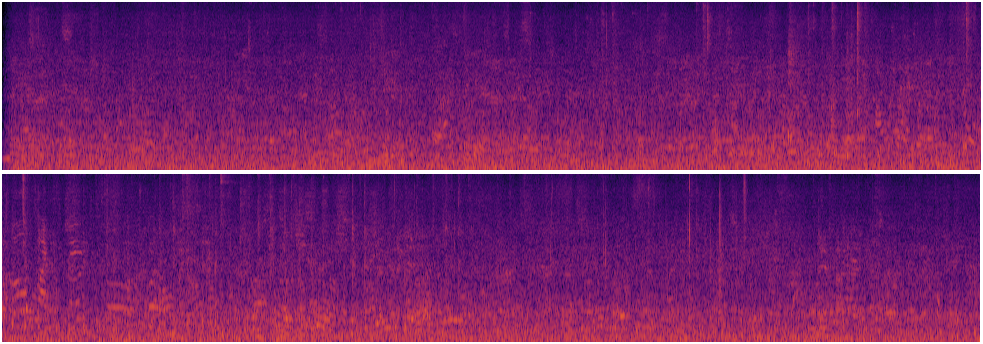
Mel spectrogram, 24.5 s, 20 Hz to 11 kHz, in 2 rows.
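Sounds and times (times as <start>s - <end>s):
airport baggage claim interior ambience in Manchester Airport: 0.0s - 24.4s.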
